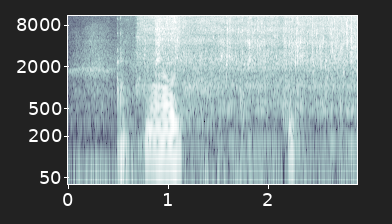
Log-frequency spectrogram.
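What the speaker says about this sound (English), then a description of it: "A lot of times I'll just give it a quick little rinse one time, drip it off." Tap water runs steadily into a kitchen sink as food is rinsed, a close broadband hiss that starts with a knock and a brief voiced sound, then flows on unbroken with another small clunk near the end.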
